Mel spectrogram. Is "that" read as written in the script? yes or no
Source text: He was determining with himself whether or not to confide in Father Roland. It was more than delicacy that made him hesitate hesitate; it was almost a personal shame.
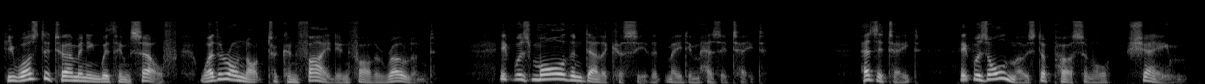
yes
